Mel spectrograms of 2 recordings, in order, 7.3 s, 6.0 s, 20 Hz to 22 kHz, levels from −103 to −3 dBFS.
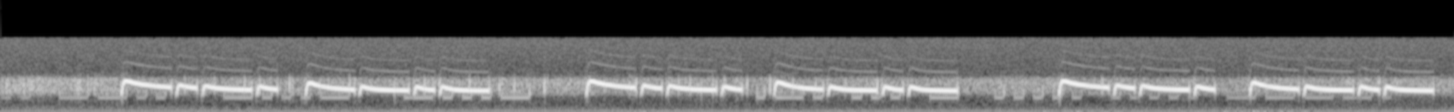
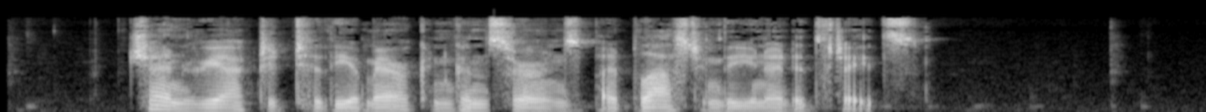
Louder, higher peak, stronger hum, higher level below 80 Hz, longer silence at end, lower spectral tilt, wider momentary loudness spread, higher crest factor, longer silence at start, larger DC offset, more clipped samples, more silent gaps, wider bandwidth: first, -14 LUFS vs -18 LUFS; second, -6 dBFS vs 0 dBFS; first, 60 Hz at -50 dBFS vs none; first, -50 dBFS vs -58 dBFS; second, 0 s vs 1.4 s; first, -3.5 dB/octave vs -1.5 dB/octave; about the same, 6 LU vs 8 LU; second, 8 dB vs 22 dB; second, 0 s vs 0.65 s; first, 0.9% vs under 0.1%; neither; neither; second, 5.4 kHz vs 12 kHz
